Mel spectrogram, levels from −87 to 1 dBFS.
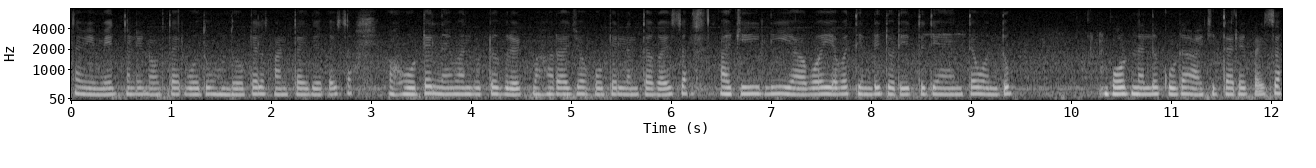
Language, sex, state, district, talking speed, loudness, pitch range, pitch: Kannada, female, Karnataka, Gulbarga, 155 wpm, -28 LUFS, 200-215 Hz, 205 Hz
